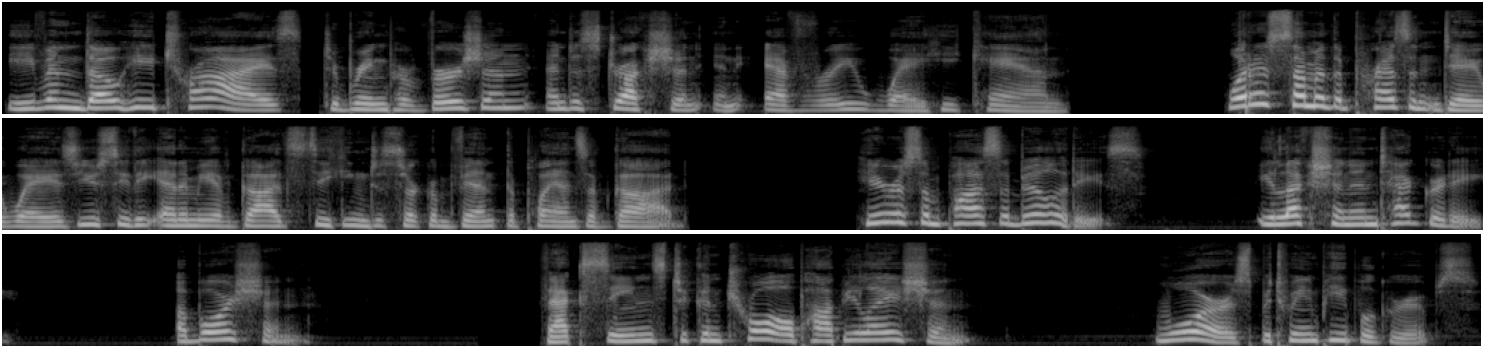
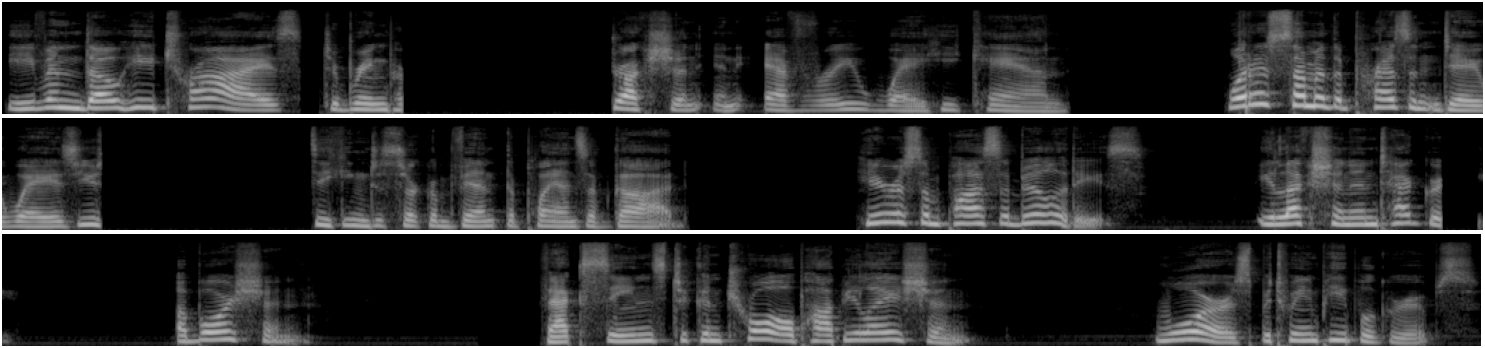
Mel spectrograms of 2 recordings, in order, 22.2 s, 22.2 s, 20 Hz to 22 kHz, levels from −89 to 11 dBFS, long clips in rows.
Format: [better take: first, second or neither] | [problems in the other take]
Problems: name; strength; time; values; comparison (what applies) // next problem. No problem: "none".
first | audio cutting out; at 2 s for 1 s, at 8 s for 1 s and at 15 s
